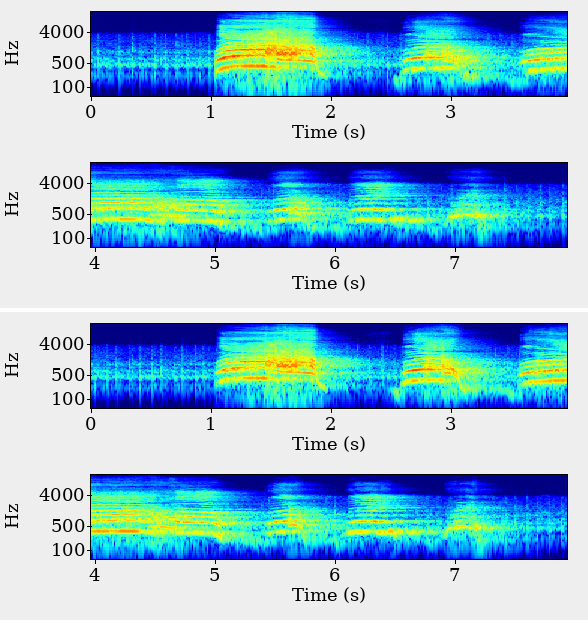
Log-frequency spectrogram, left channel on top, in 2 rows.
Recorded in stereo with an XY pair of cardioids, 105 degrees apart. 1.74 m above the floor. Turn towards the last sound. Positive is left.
turn(degrees=-65)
